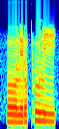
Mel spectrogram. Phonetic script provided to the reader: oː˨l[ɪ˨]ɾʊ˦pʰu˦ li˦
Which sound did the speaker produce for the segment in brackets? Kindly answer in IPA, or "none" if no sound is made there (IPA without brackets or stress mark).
ɪ˨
